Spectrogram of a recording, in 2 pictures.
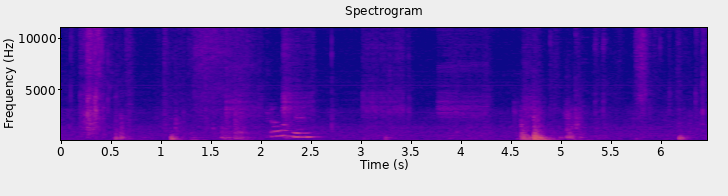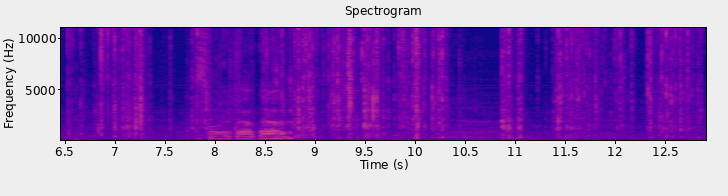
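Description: Household sounds away from the microphone: a short faint voice about two seconds in, a single thump near the middle, another brief faint voice, then a run of clicks and rustles in the last few seconds.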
